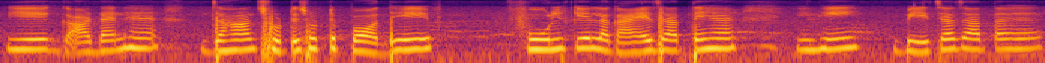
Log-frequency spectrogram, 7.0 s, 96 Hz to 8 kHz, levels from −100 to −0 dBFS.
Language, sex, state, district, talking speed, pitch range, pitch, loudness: Hindi, female, Chhattisgarh, Raipur, 145 wpm, 235-270 Hz, 255 Hz, -14 LUFS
